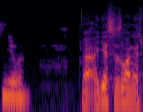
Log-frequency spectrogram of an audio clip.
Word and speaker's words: Nguyen: Because whenever people say, all the Australian people say you're saying it wrong, and then whenever people say new end, all the Americans say, man, you're saying it wrong. So for me, I just stick to what I know, and it's new end.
